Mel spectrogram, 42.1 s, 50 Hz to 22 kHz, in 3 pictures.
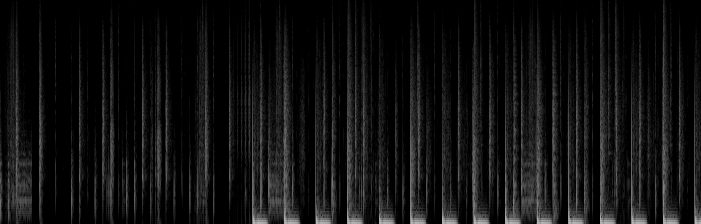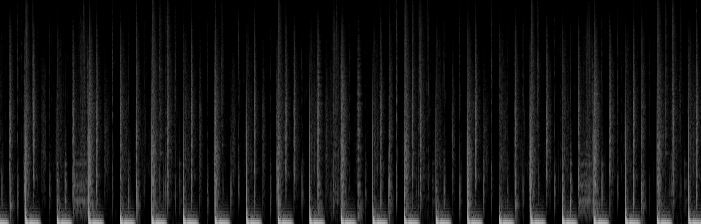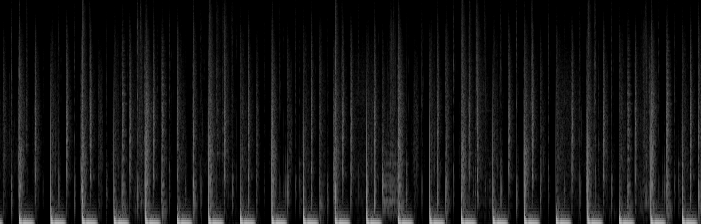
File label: Music DRUMS; CP Music Biome2 DRUMS B Phase03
